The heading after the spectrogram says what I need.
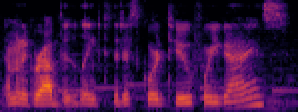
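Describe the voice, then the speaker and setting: A man's voice: medium pitch, normal speed, gravelly. A male streamer talks over game music in a mid-range voice. He is informal and chatty, giving running gameplay commentary as he plays. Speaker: game livestream host. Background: video game music.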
